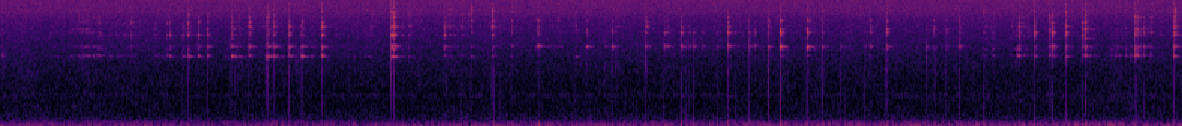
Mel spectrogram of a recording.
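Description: A tall, clear, empty glass bottle, hollow and held upright near the mic, is tapped with fingernails and rings. Quick, sharp, bright clinks with very short ring come in irregular clusters over a steady low hum.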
